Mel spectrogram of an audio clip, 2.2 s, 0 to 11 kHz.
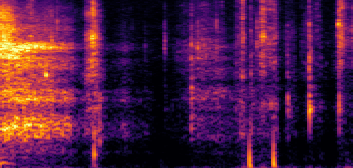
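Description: A few faint clicks and light handling noise as 14-2 Romex cable is fed into an electrical box.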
